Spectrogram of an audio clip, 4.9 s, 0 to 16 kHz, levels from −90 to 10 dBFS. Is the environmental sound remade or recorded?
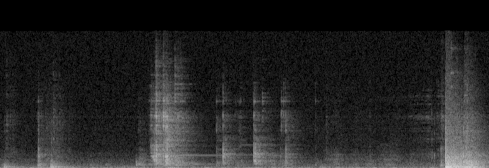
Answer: recorded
